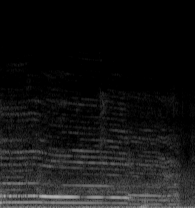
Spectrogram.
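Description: Native H'mong chickens on a hillside farm, with a rooster crowing loud and close in a long drawn-out call over steady background clucking and farmyard noise.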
